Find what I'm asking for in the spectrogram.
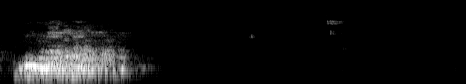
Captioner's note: audience laughs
